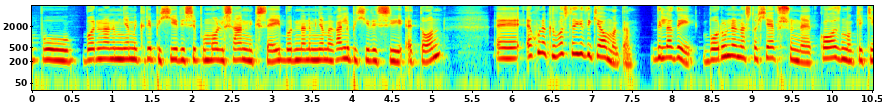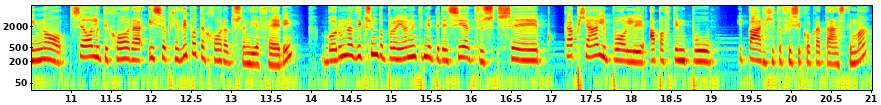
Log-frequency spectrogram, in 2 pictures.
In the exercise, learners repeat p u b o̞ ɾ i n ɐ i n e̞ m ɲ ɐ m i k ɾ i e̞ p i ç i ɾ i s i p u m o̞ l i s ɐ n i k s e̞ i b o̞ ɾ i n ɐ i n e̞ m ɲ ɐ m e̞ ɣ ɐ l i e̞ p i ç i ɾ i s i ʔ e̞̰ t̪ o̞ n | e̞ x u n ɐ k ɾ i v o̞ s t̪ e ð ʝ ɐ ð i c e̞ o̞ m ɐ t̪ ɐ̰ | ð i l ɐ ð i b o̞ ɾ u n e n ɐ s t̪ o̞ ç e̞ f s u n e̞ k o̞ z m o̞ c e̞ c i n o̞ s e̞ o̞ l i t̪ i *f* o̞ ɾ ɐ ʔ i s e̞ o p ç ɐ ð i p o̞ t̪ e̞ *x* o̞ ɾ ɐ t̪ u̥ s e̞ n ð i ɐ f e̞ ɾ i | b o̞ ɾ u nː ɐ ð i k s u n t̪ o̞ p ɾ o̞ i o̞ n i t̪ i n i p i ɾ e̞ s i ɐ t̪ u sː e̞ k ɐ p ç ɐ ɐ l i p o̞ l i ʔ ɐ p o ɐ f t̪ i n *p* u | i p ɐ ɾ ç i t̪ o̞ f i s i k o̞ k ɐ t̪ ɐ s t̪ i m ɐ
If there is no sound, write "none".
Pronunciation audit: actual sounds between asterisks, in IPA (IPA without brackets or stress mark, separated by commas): x, x, p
